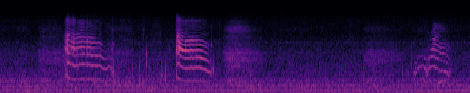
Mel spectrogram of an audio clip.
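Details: Gray tabby house cat called Mouse, after her polyp-removal surgery, utters two long, loud, rich meows about two seconds apart, then a softer wavering one near the end, over a faint constant indoor hum.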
